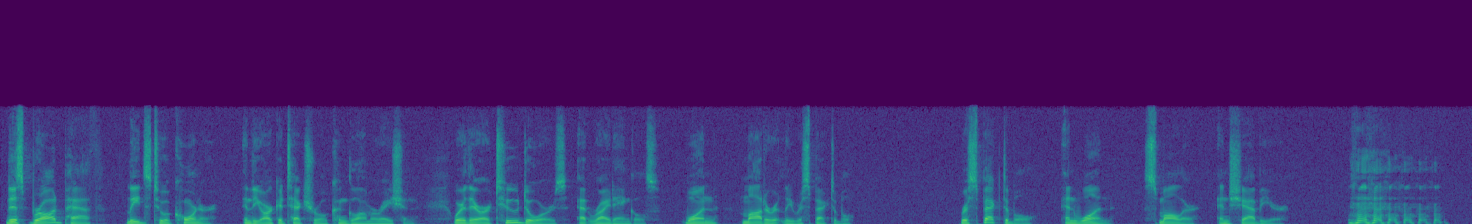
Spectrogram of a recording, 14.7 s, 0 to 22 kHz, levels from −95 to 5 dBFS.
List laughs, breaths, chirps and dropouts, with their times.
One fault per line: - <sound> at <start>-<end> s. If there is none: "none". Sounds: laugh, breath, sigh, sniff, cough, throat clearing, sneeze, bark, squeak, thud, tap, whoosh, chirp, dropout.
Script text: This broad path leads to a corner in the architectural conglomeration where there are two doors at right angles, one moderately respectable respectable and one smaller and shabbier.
- laugh at 13.5-14.5 s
